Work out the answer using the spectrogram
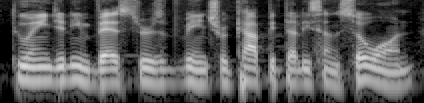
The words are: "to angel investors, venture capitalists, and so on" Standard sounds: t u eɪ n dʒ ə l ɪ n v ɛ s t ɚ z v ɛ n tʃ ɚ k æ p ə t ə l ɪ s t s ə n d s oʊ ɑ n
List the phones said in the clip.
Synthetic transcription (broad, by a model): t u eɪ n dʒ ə n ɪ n v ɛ s t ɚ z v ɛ n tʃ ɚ k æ p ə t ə l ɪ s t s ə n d s oʊ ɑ n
